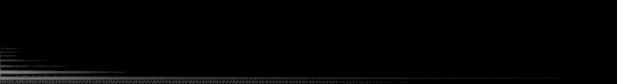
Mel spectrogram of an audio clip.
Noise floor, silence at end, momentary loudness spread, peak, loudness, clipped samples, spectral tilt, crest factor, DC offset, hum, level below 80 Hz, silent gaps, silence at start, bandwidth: -78 dBFS; 2.25 s; 25 LU; -28 dBFS; -45 LUFS; under 0.1%; -7.5 dB/octave; 20 dB; under 0.1%; none; -72 dBFS; none; 0 s; 2.8 kHz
